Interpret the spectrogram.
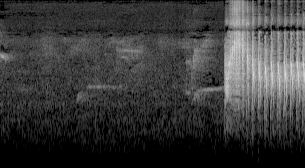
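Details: Kapas tembak, a songbird, recorded as master song for cage birds: soft thin whistles and a quiet stretch, then an abrupt loud series of rapid buzzy chattering notes.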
